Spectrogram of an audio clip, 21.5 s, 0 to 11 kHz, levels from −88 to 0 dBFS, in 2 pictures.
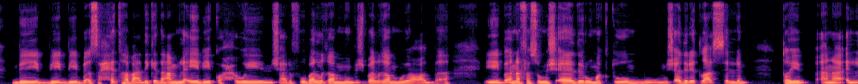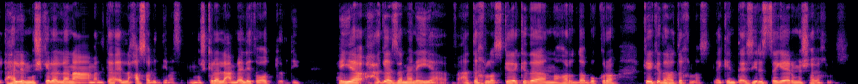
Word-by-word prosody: بي 145 +1 +3
بي 145 0 0
بيبقى 135 0 0
صحتها 160 +5 -3
بعد 135 -3 0
كده 145 +1 -1
عاملة 135 0 +1
إيه، 135 0 +3
بيكح 135 +1 -3
ومش 135 -1 +1
عارف 135 +1 -7
وبلغم 145 0 +1
ومش 130 -2 -3
بلغم 145 -1 -1
ويقعد 140 -2 -1
بقى، 140 +2 -10 0.4
يبقى 135 0 +1
نفَسُه 145 -2 +1
مش 140 0 0
قادر 150 -2 +2
ومكتوم 140 +1 -1
ومش 130 0 -4
قادر 150 0 +2
يطلع 150 -5 0
السلم، 145 +3 -2 0.4
طيب 135 -1 +2 0.2
أنا 130 -1 0
ال 130 0 -1
هل 180 +3 +5
المشكلة 150 +1 +3
اللي 145 +1 +2
أنا 150 -1 +3
عملتها 130 +1 0
اللي 130 0 0
حصلت 130 -5 -2
دي 120 +2 -9
مثلًا، 95 - -14
المشكلة 130 +5 -1
اللي 145 -1 +3
عاملة 130 +1 +2
لي 140 -1 +3
توتر 135 +1 -3
دي، - - -14 0.4
هي 175 +2 +6
حاجة 195 -2 +1
زمنية 140 -2 +1
فهتخلص 135 -1 -2
كده، 170 -2 +3
كده 155 -1 +1
النهارده، 135 -1 -2
بُكرة، 145 +2 -2 0.3
كده 195 -2 +5
كده 185 -2 +2
هتخلص، 165 +4 -6
لكن 135 +2 -1
تأثير 185 +10 0
السجاير 165 -2 +2
مش 140 -1 -3
هيخلص. 180 +2 -8
140 Hz, 165 wpm, -21 LUFS, 135-150 Hz, 0.4 s, هي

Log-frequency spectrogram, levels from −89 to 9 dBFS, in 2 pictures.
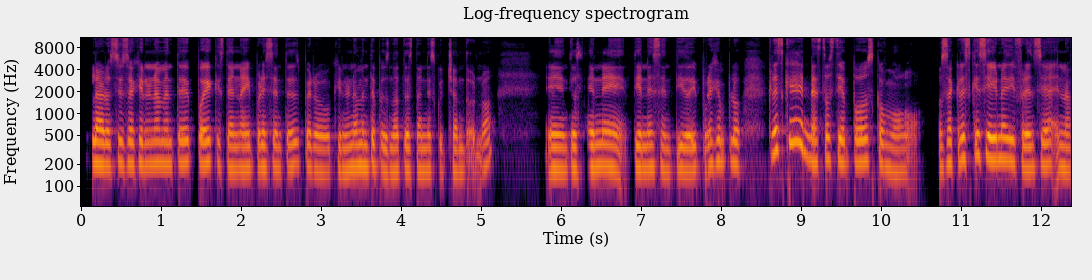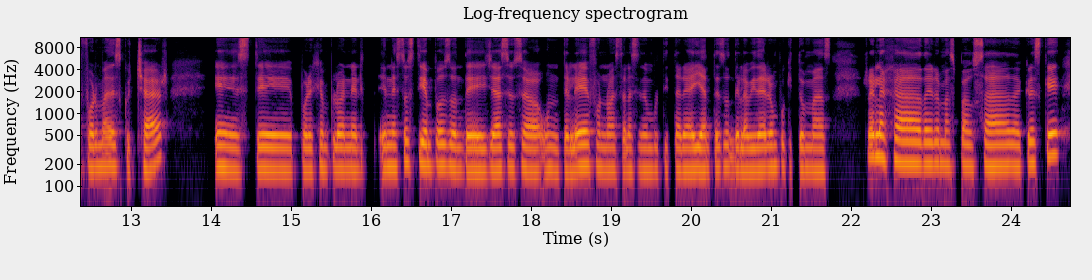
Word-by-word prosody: Claro, 200 -2 +6
sí. 205 +2 -3
O - - -4
sea, 200 0 0
genuinamente, 205 +1 -1
puede 210 0 +2
que 205 - -8
estén 180 -1 -3
ahí 180 0 0
presentes, 185 +1 -3
pero, 170 -3 -2
genuinamente, 185 +3 -1
pues, 170 -3 -4
no 165 0 -1
te - - -2
están 170 0 -2
escuchando, 165 -1 -6
¿no? - - -7 0.6
Entonces, 175 0 0
tiene 185 -2 0
tiene 180 0 0
sentido. 170 -1 -2
Y, 175 - -2
por 175 +2 -5
ejemplo, 210 -1 -2 0.3
¿crees 290 +3 +3
que 405 +2 +3
en 250 -11 +2
estos 225 +2 -1
tiempos, 215 -1 +1
como? 165 -4 -5
O - - -6
sea, 205 +3 0
¿crees 230 +3 0
que 265 - +1
sí 260 - -1
hay 235 - +9
una 230 0 +4
diferencia, 195 -2 +1
en 180 - -3
la 170 -1 -2
forma 180 +1 -1
de - - +2
escuchar? 185 +2 0 0.6
Este, 170 -1 +2
por 170 -1 0
ejemplo, 175 +1 -2
en 170 0 -1
el 170 0 -3
En 180 +1 -1
estos 190 +2 -3
tiempos, 190 -2 +2
donde 165 -2 +3
ya 170 0 +3
se 175 +1 -4
usa 170 -1 +1
un 170 -1 -5
teléfono, 175 +1 +2
están 170 0 -5
haciendo 170 0 -5
multitarea. 170 0 -1
Y 170 0 +4
antes, 170 +1 -2
donde 185 -2 -2
la 165 -1 +1
vida, 170 +1 +2
era 175 +1 +3
un 180 - -4
poquito 180 -2 -5
más 165 -1 -3 0.4
relajada, 210 -5 +5
era 200 0 +1
más 195 -1 -4
pausada. 190 -1 +1
¿Crees 205 +2 -1
que 270 +1 +5
180 Hz, 185 wpm, -21 LUFS, 170-200 Hz, 0.6 s, hay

